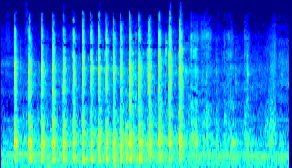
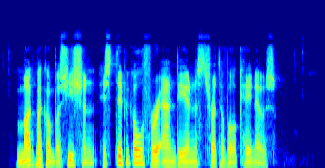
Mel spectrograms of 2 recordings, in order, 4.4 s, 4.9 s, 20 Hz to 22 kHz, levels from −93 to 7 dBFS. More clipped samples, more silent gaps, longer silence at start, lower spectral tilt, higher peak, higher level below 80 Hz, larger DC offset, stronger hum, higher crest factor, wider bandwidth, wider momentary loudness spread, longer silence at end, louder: neither; neither; second, 0 s vs 0.25 s; second, -2 dB/octave vs -5 dB/octave; second, -10 dBFS vs -6 dBFS; about the same, -58 dBFS vs -56 dBFS; neither; neither; about the same, 22 dB vs 22 dB; first, over 20 kHz vs 10 kHz; first, 15 LU vs 7 LU; second, 0.05 s vs 0.75 s; about the same, -29 LUFS vs -27 LUFS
